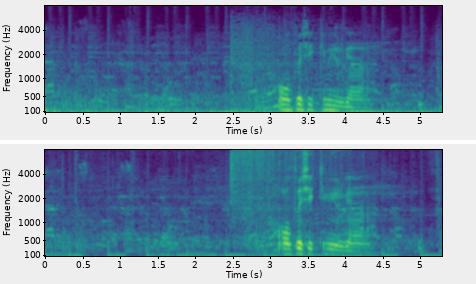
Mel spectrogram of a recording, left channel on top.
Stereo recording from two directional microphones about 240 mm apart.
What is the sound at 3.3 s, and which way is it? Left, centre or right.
Speech, right.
